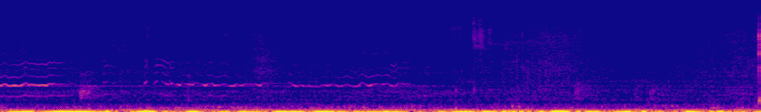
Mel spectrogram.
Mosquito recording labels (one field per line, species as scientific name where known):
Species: Anopheles arabiensis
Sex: female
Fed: unfed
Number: one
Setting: cup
